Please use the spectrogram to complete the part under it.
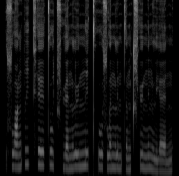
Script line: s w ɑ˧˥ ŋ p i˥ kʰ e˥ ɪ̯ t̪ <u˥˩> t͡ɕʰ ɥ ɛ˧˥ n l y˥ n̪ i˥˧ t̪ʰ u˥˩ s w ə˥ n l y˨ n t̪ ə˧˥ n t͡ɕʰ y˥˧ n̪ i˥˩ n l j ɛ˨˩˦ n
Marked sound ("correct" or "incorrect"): correct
